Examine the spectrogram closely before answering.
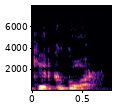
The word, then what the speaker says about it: Kierkegaard: Martin Buber and Søren Kierkegaard. That's how you pronounce it.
